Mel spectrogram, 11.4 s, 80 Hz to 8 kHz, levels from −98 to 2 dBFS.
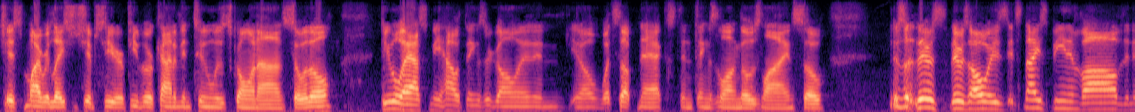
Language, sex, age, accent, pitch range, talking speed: English, male, 40-59, American, 115-135 Hz, 240 wpm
